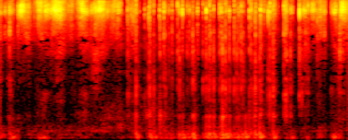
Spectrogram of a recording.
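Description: A small white pumpkin standing on a table has its stem and body scratched and tapped with long nails. Dry, brushy scratching and quick, irregular taps carry a bright, hissy top over a soft low thump, with no ringing after each touch.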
